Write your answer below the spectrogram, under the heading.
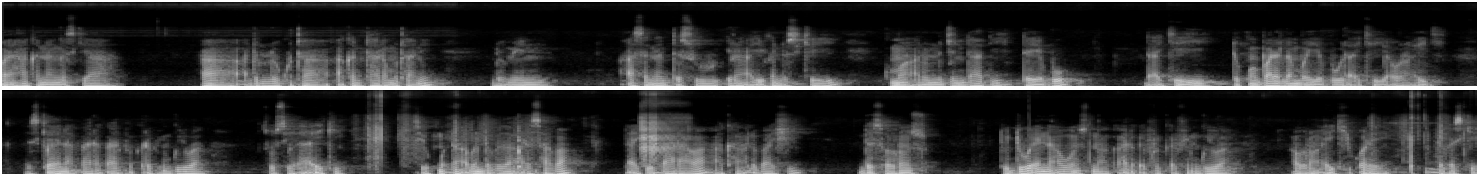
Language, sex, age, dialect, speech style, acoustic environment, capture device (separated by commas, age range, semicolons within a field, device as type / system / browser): Hausa, male, 25-34, Nigeria - Kano, happy; focused, silence; nature, mobile / Linux / Chrome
